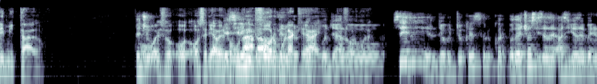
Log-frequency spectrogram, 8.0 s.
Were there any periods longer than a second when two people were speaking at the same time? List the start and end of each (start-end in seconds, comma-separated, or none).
3.0-5.0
